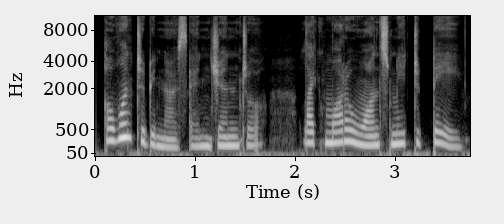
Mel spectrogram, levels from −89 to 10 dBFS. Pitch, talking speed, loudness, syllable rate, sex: 195 Hz, 210 wpm, -18 LUFS, 4.9 syllables/s, female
